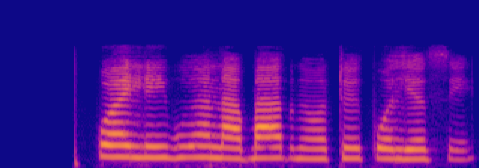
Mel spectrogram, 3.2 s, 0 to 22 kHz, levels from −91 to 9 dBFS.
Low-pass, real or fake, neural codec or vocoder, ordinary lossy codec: 7.2 kHz; fake; codec, 16 kHz, 0.5 kbps, X-Codec, HuBERT features, trained on balanced general audio; MP3, 64 kbps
